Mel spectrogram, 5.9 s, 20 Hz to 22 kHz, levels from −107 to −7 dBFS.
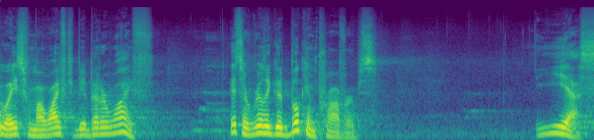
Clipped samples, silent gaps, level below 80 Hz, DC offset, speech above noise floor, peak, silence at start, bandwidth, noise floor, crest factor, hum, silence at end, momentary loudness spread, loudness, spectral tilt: under 0.1%; none; -56 dBFS; under 0.1%; 38 dB; -2 dBFS; 0 s; 14 kHz; -59 dBFS; 20 dB; none; 0 s; 16 LU; -21 LUFS; -6.5 dB/octave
